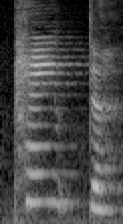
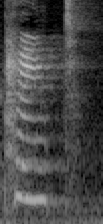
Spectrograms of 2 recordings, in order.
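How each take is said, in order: First: The ending is pronounced as a d sound. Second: The ending is pronounced as a t sound. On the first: "Let's try with the d sound at the end" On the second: "if I make ed say t"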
